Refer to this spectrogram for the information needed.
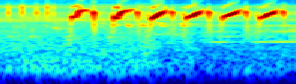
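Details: White-headed munia, the emprit haji of Java and nearby islands, repeating thin, high rising whistled notes roughly every quarter second after a few faint ticking sounds.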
